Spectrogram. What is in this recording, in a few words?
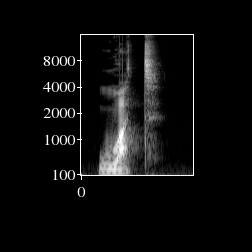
"ouate", French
